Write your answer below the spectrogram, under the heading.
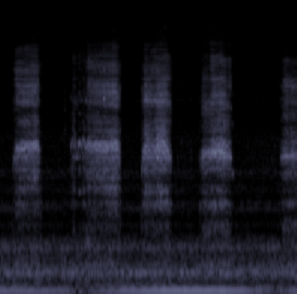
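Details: Barn owls filmed by a live webcam in Florida give five harsh, breathy hissing screeches, each about half a second long, coming in quick succession over a steady low electrical hum.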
